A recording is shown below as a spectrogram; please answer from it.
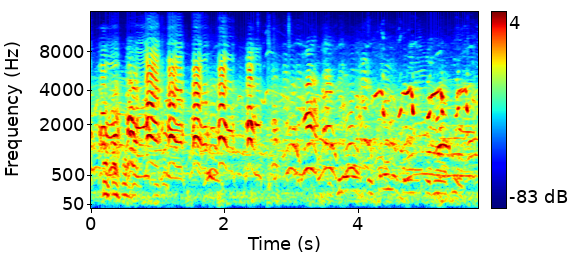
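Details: Black-tailed gulls at their crowded Kabushima colony, Hachinohe, Aomori, early summer 2020 with chicks; a loud nearby bird gives repeated short, arched, nasal cries while many others mew continuously around it.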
